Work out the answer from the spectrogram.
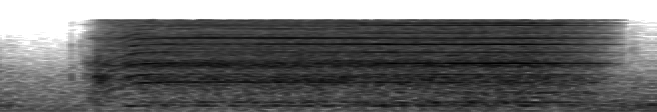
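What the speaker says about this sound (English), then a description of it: "And then we will begin to drill our pilot holes." A power drill drilling pilot holes in a cabinet door whirs at a steady high pitch for about two and a half seconds, starting and stopping cleanly against a quiet background.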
